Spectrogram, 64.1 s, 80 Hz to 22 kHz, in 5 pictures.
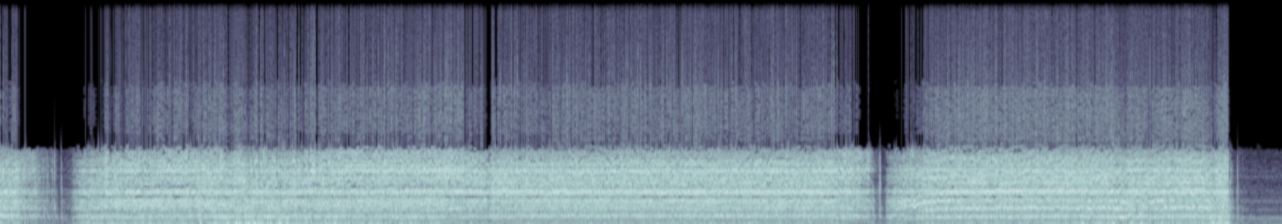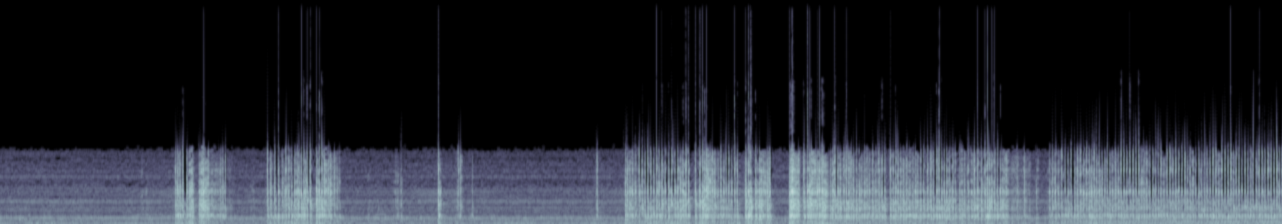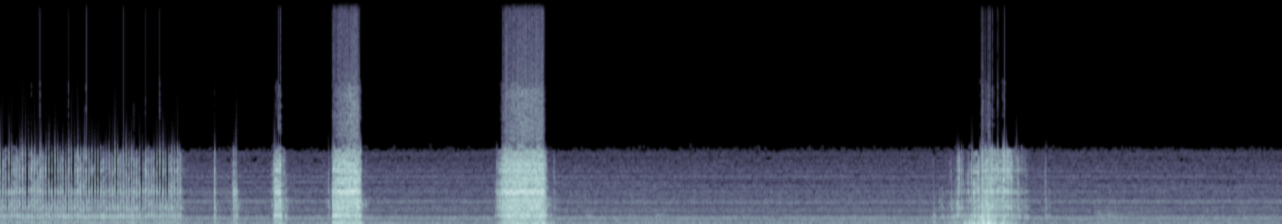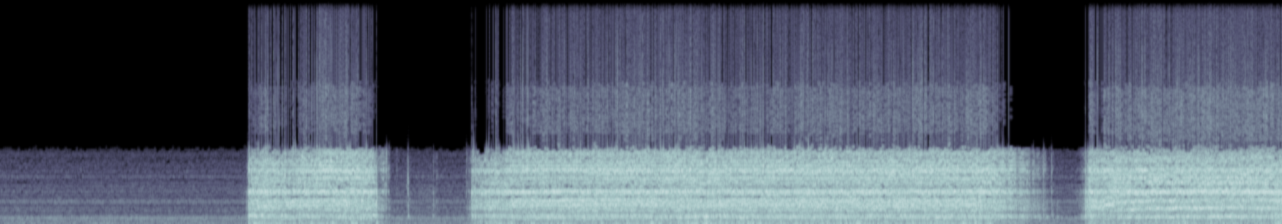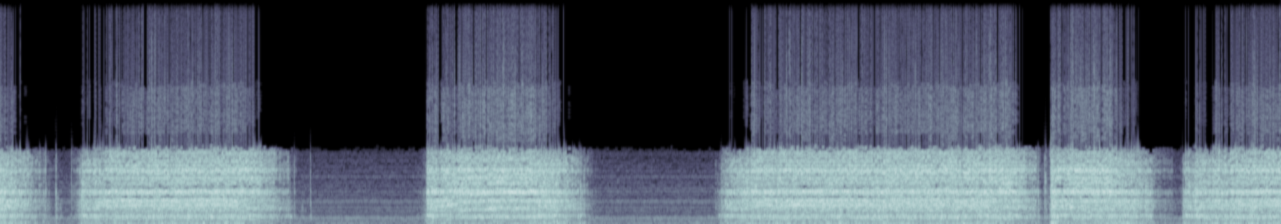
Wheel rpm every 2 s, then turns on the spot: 90, 200, 210, 210, 140, 200, 40, 0, 0, 0, 10, 10, 10, 10, 10, 30, 0, 0, 0, 0, 70, 80, 210, 210, 80, 170, 160, 30, 80, 110, 160, 100.
none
